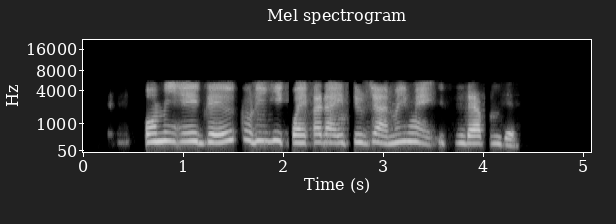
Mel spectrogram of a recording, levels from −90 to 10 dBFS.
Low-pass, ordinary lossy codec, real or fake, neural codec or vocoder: 5.4 kHz; AAC, 32 kbps; fake; codec, 24 kHz, 0.9 kbps, WavTokenizer, large speech release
